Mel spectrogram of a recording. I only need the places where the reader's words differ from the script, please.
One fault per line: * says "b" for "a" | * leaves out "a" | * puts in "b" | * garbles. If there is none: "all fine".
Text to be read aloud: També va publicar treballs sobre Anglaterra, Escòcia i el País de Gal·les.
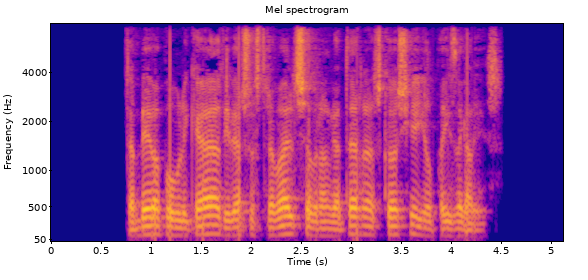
* puts in "diversos"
